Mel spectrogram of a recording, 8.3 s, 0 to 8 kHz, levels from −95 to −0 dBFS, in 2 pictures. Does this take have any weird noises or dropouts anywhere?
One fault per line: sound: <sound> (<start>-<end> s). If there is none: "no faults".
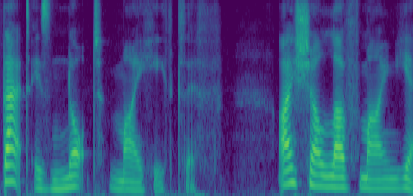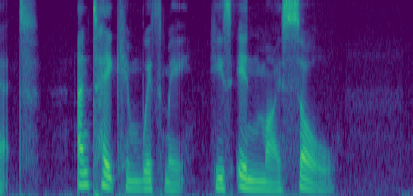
no faults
